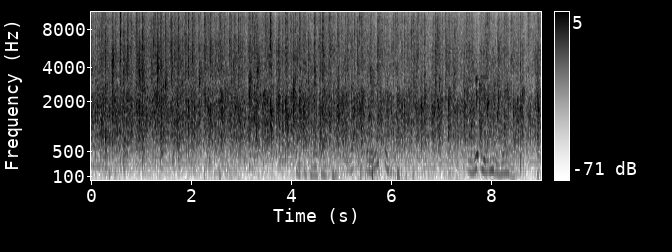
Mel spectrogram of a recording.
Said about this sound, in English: Thank you all very much. More applause for our panelists.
